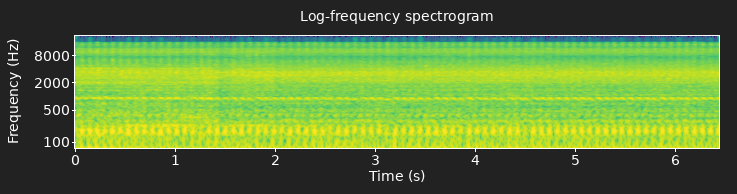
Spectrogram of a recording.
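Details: Fuel-injected motorcycle that had been stuttering with no fault code, idling after an added ground wire on the green cable cut resistance from about 21–24 to 3.6: an even, loud low thump at about three pulses a second with no stumbling. Normal idle.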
